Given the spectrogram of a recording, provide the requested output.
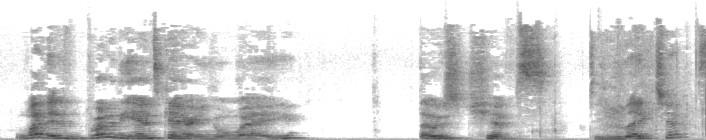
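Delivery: ordinary talk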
